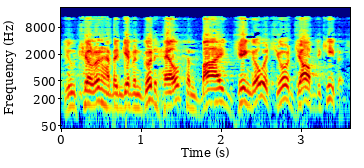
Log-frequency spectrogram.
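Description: A noisy vintage radio broadcast carries a man playing a middle-aged American family man. He is brash and stubborn, full of jovial bluster, and his pitch jumps around with every emphatic phrase. The delivery is classic 1950s radio acting. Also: lively intonation, a little fast, a faint crowd, natural voice. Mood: stern.

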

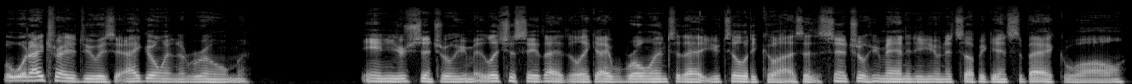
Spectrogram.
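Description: Gravelly, monotone man rambling at bedtime. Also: medium pitch, no echo, clean studio sound. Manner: meandering, halting, goofy and self-deprecating. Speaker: podcast host. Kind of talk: rambling bedtime story monologue.

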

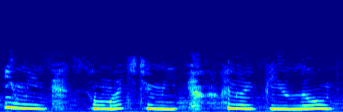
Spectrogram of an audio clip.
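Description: A woman's voice: extremely high pitch, flat delivery, unhurried. An actress playing a sweet, fretful young girlfriend in a radio drama, pleading and dependent. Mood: worried, pleading. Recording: muffled old radio recording with music.

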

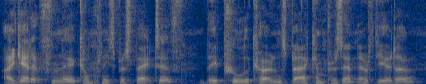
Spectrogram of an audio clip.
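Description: Gravelly, mellow man asking questions. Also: medium pitch, animated, fairly quick. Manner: inquisitive, thinks aloud in questions. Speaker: podcast host. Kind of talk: conversational podcast questioning and recapping.

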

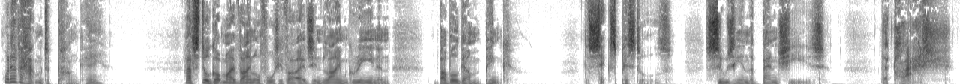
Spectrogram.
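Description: A man's voice: low voice, sing-song, slow, long pauses, pushed and bright, no echo, clean studio sound, heavily acted. A man reading a short story as a smug, condescending middle-aged divorced lawyer with an English accent, argumentative and self-justifying. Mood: self-satisfied. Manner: opinionated, condescending, emphatic. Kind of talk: dramatised first-person short story reading.

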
